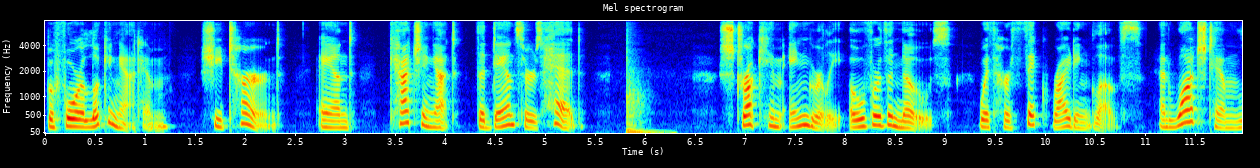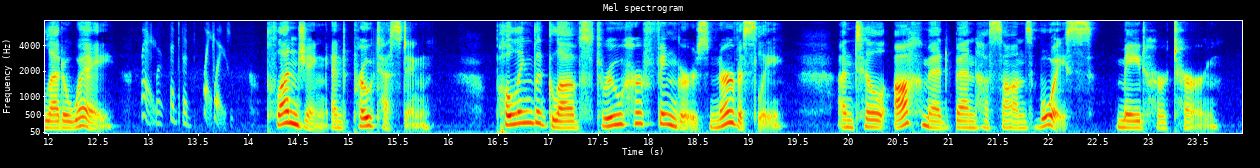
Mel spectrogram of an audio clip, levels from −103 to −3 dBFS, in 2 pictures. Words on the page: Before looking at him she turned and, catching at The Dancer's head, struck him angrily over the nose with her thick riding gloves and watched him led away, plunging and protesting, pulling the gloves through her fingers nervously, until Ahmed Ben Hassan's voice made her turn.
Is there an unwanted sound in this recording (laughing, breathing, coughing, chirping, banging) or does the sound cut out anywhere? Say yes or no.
yes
